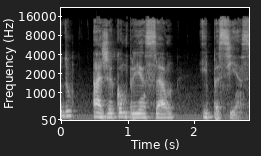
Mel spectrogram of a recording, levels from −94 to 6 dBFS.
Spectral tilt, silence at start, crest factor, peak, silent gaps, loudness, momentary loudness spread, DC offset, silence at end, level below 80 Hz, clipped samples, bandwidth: -4 dB/octave; 0 s; 16 dB; -2 dBFS; none; -19 LUFS; 11 LU; 0.2%; 0 s; -42 dBFS; under 0.1%; 16.5 kHz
